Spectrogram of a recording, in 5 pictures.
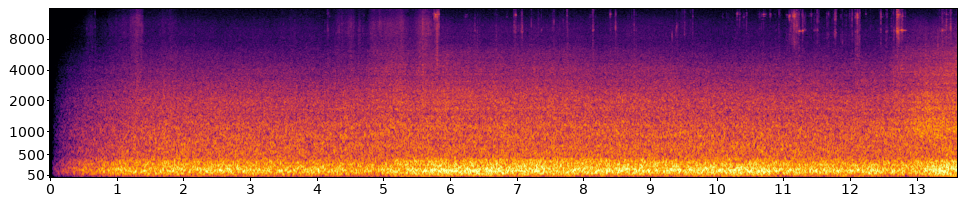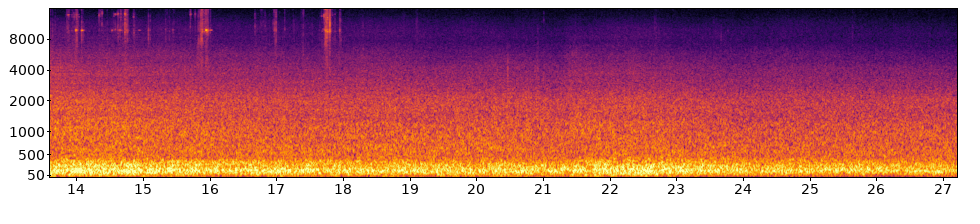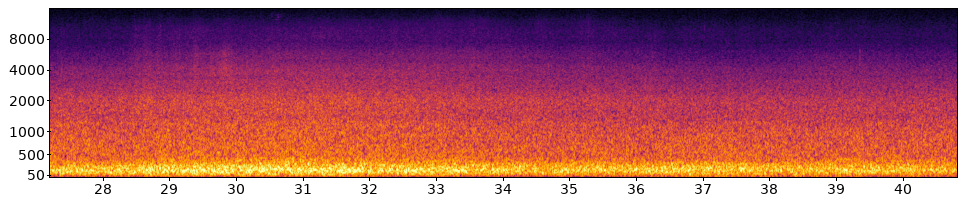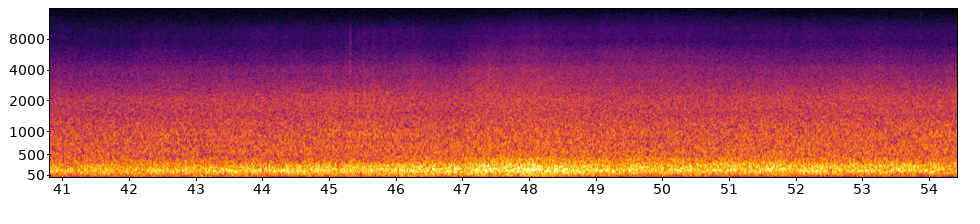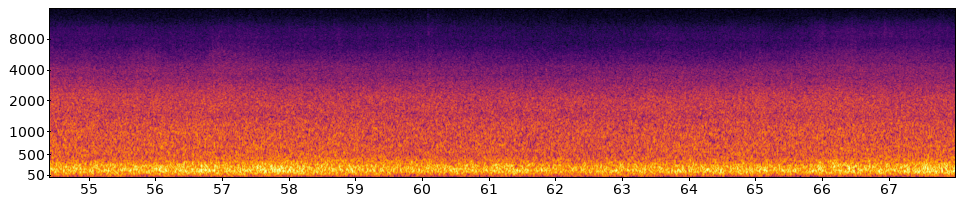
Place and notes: Lüdao Township, Taitung County - Environmental sounds
Environmental sounds, sound of the waves
Zoom H2n MS +XY
Taitung County, Taiwan, October 2014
